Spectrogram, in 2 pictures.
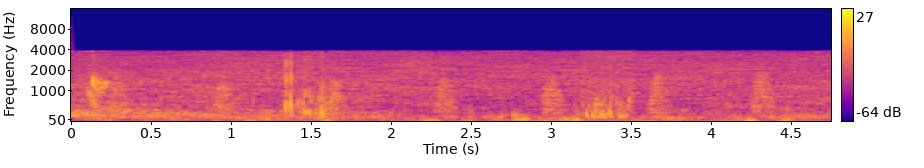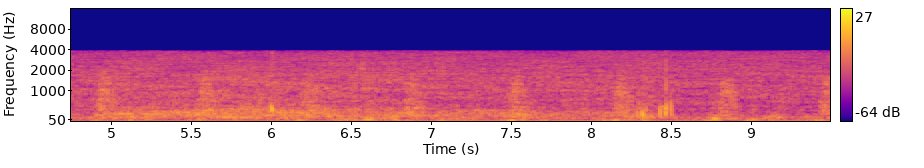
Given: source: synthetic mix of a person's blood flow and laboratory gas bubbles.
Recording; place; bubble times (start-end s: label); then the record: Doppler ultrasound of blood flow; subclavian vein
0.09-0.25 s: bubbles
1.31-1.67 s: bubbles
3.18-3.52 s: bubbles
5.95-6.04 s: bubbles
8.24-8.54 s: bubbles
From the record:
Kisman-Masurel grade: 123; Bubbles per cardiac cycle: 1 to 2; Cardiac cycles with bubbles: 10 to 50%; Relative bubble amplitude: loud (0.450 to 0.775); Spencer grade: 2 (many but less than half of the cardiac periods contain bubble signals, singularly or in groups); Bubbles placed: anywhere in the cardiac cycle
